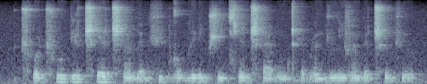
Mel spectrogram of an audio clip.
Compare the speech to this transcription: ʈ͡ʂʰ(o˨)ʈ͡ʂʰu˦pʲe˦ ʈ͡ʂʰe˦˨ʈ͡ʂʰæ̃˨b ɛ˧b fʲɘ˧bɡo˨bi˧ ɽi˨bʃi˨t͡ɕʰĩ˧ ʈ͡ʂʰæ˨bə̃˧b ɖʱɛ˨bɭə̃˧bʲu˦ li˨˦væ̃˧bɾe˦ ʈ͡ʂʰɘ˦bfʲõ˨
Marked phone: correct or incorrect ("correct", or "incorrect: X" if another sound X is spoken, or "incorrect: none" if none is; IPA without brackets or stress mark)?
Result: correct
